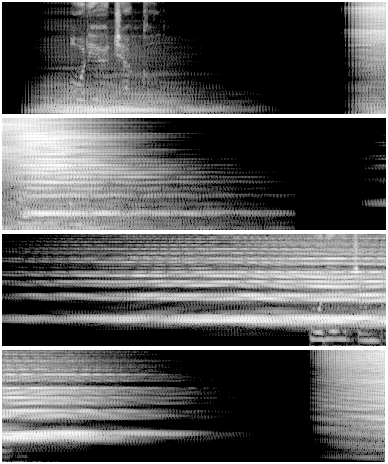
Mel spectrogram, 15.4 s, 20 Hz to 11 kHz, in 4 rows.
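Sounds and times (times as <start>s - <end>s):
sci-fi scanning sound: 0.2s - 2.4s, 3.5s - 6.7s, 7.8s - 13.4s.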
